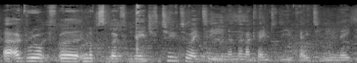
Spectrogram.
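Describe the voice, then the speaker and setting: A woman's voice: fairly low pitch, steady tone, quick pace, poor audio. A middle-aged woman from Italy with a British accent, a chatty, self-deprecating guest on a podcast. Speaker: guest, campaigner. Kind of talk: casual chat. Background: crowd chatter.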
